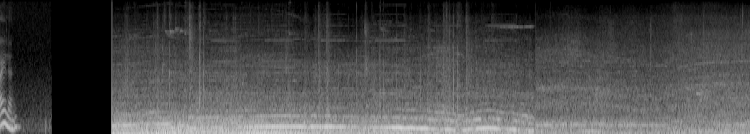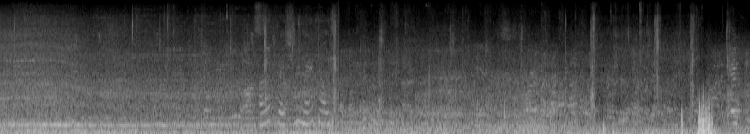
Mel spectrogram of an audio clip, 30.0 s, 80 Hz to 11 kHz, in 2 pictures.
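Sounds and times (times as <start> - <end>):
bus engine and drivetrain: 2.2 - 30.0.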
